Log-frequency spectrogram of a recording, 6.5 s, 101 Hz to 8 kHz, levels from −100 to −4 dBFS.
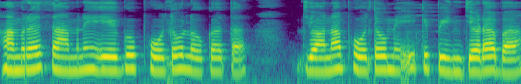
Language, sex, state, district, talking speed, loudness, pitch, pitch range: Bhojpuri, female, Bihar, East Champaran, 110 wpm, -15 LUFS, 210 Hz, 200-225 Hz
